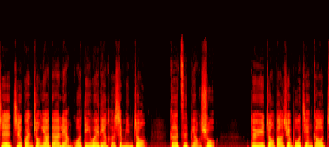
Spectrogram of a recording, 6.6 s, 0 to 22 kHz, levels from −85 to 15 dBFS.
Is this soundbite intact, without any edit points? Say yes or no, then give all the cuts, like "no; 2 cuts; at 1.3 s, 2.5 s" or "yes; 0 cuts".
no; 1 cut; at 3.4 s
